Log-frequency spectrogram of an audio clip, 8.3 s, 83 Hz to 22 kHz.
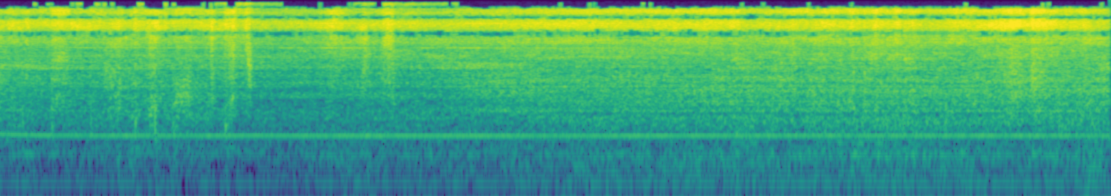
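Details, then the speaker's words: Porter Cable 4 gallon shop vac found in the trash, after repair and cleaning, switched on with no suction load: steady, even motor roar with constant mid-pitched whine, no rattles or grinding; healthy motor. "I'm just gonna turn it on let you guys hear it that's pretty damn good"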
